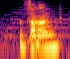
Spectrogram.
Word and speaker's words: Rotwang: Also, I don't know if you'll care or not, and considering you've already said the name a few times, but I think it's Rotwang. – Vong. Oh, it's a like Wagner. Shit. – Yeah, because okay. Because with German, the W is pronounced like a V.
